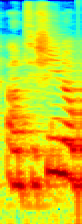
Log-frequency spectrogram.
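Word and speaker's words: Tichina: Tashina was there.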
